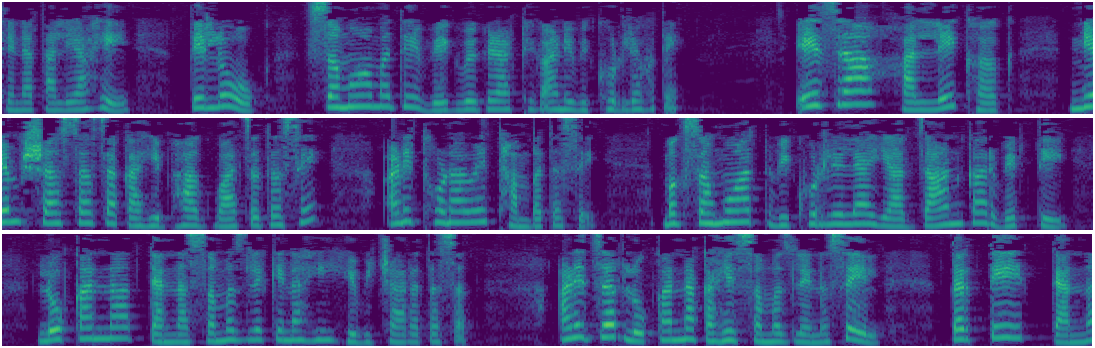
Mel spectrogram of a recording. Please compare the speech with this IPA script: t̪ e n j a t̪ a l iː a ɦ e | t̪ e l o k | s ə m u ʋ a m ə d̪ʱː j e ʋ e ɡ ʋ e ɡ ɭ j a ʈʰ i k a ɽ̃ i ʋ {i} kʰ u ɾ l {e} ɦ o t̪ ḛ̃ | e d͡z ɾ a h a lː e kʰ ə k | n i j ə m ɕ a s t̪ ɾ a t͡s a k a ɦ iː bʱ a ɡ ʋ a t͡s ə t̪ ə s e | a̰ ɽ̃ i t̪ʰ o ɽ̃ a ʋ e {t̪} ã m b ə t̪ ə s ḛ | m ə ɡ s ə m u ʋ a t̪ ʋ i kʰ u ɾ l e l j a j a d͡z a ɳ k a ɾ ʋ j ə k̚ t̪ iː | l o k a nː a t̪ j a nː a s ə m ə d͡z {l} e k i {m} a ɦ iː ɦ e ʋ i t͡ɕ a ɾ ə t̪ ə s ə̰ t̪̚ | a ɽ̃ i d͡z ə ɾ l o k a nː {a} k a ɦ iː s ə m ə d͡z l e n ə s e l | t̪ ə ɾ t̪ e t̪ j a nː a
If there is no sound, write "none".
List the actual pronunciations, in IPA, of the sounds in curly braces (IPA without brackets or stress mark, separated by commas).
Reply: i, e, t̪ʰ, l, n, a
